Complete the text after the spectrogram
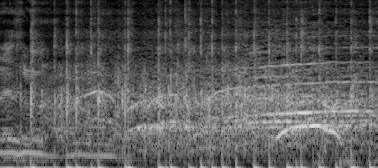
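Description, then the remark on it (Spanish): A crowd applauds steadily with dense, rapid clapping, mixed with loud cheering and shouting voices throughout. “Eso, eso, un aplauso.”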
